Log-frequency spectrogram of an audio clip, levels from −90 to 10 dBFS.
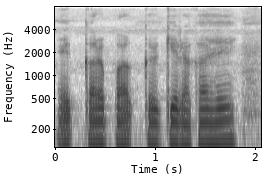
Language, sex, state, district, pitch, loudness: Hindi, male, Arunachal Pradesh, Papum Pare, 115 Hz, -18 LUFS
